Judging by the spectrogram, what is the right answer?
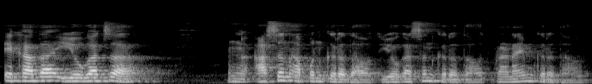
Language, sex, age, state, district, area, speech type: Marathi, male, 45-60, Maharashtra, Nanded, urban, spontaneous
